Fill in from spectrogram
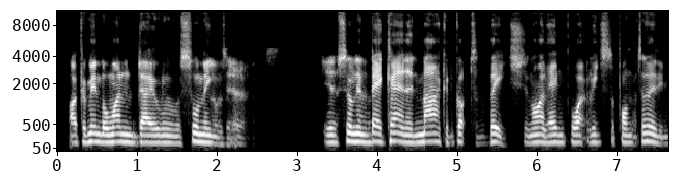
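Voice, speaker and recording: At a moderate pace with long, frequent pauses, a man with a New Zealand accent speaks in a fairly high, bright, sharp voice, flat and monotone yet swinging widely in loudness, with a dry, close sound and no echo. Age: 70s. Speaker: swim coach. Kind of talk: casual chat. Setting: cafe. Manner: halting.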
